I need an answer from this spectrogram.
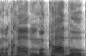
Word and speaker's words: Makabu: Makabu.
